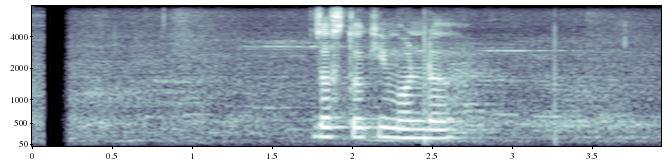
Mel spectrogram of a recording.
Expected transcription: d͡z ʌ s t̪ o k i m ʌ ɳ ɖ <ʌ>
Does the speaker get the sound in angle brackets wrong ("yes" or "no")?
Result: no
